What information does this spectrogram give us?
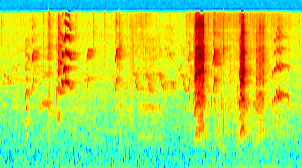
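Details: Wild rainbow lorikeets visiting an Australian backyard, chattering as they eat, give high, scratchy chirps and two loud, harsh screeches about a second apart, amid quieter chattering notes.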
